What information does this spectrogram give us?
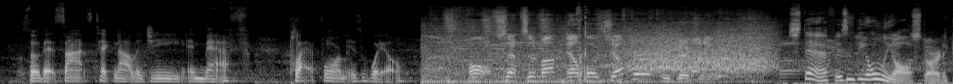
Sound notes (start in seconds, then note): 6.8 audience cheering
